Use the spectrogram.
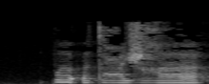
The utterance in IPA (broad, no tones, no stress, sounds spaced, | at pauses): p ʌ ʔ ʌ t ʕ e ʒ ʁ a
